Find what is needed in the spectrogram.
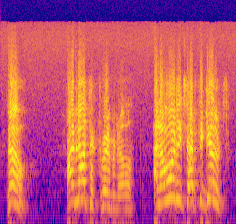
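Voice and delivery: loud, high protest; heated denial. Acted. Accused man rejecting the guilt, heated outburst. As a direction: refuse the blame, voice rising sharply.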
